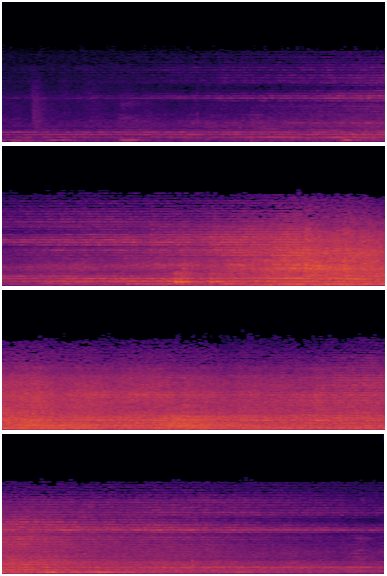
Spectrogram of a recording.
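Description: A train passing. Its noise builds to a peak about halfway through and then eases off, with steady humming tones running through it.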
